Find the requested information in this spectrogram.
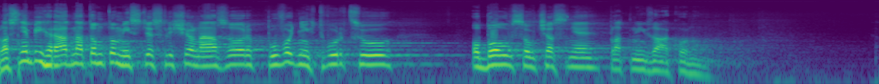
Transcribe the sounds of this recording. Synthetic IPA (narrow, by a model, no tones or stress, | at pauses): vlast̪ɲɛbɪɣɾaːd̪nat̪ɔmt̪omiːscɛsliʃɛlnaːzɔɾpuːvod̪ɲiːxt̪vuɾt͡suː | ʔɔbowsowt͡ʃasɲɛplat̪niːɣza̰ːko̰nṵː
